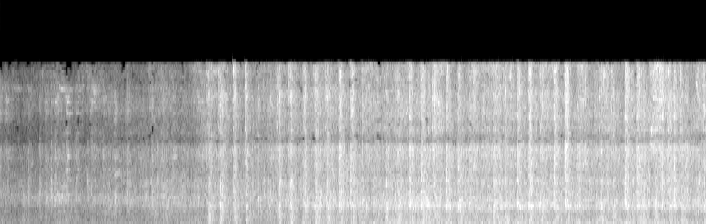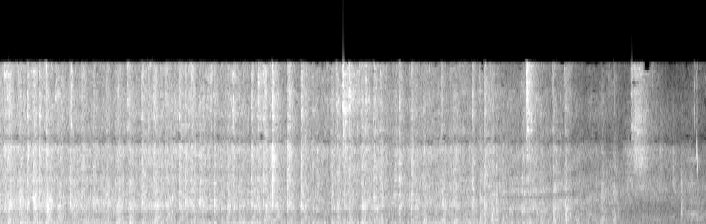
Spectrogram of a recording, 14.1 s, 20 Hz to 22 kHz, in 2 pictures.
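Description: SuperVia Série 3000 electric multiple unit, two sets coupled, passing at speed: wheel and rail noise with a clatter of wheels over the track swells as the train comes by, stays loud through the middle, and fades near the end.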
